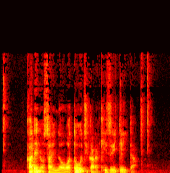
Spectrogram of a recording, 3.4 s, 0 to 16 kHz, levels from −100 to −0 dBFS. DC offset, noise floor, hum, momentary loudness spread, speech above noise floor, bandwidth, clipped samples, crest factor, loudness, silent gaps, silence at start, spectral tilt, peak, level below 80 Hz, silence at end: under 0.1%; -50 dBFS; none; 18 LU; 26 dB; 11.5 kHz; under 0.1%; 22 dB; -24 LUFS; none; 0.05 s; -6 dB/octave; -2 dBFS; -48 dBFS; 0.45 s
